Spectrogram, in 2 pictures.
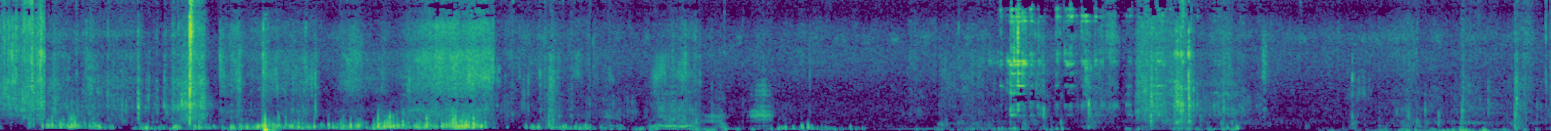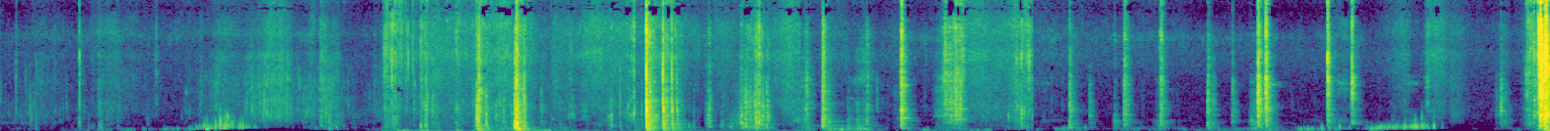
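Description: Footsteps crunching on gravelly ground and camping gear being handled. In the last ten seconds there is a dense run of knocks and clatters from gear being set down and moved.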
